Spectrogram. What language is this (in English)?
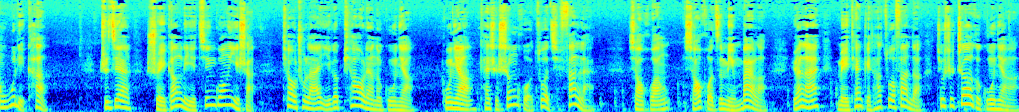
Chinese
